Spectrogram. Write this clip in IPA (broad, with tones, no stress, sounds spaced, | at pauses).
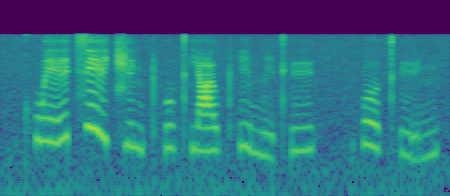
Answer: kʰ w e˧˥ ɪ̯ t͡s e˥˧ ɪ̯ t͡ɕ y˥˩ n pʰ u˧˥ t̪ʰ j ɑ˧˥ ʊ̯ pʰ i˥˩ m ḭ˨˩ t̪ʰ y˥ | p o˥˩ ʊ̯ t̪ʰ y̰˨˩˦ n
